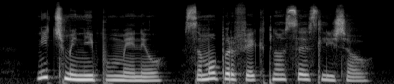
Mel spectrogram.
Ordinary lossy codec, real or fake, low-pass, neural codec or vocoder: none; real; 19.8 kHz; none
